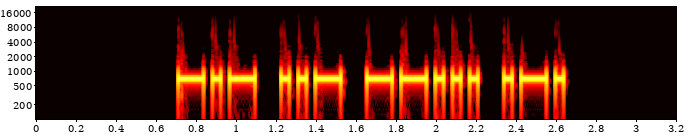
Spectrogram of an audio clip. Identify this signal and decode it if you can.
Morse code, heard as a keyed tone, about 28 wpm, 700 Hz. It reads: KU7R
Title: USA Call Signs - 4 Characters - Repeated 2x - 28wpm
